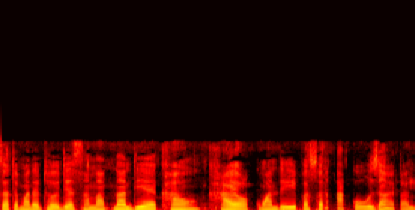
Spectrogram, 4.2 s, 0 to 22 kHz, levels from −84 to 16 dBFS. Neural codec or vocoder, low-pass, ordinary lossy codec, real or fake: none; 7.2 kHz; MP3, 48 kbps; real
